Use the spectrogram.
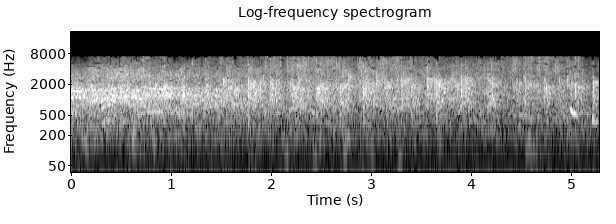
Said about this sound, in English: Do you mean the audience clapped?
